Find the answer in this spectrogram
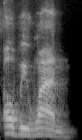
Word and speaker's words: Obi-Wan: It's Obi Wan. Yeah. W-A-N. Yeah. It's pronounced 1. They say 1 though. Obi Wan.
